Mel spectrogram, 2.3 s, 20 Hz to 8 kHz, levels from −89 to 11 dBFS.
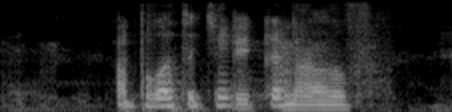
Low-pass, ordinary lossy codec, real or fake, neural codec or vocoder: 7.2 kHz; none; fake; codec, 16 kHz in and 24 kHz out, 0.6 kbps, FireRedTTS-2 codec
